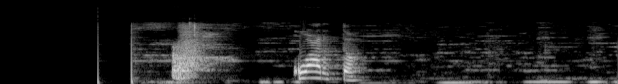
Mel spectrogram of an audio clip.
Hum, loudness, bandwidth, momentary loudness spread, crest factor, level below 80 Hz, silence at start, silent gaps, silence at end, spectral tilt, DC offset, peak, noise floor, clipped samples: none; -16 LUFS; 9 kHz; 26 LU; 18 dB; -42 dBFS; 0.95 s; 1.25-1.29 s; 0 s; -5 dB/octave; under 0.1%; -2 dBFS; -46 dBFS; under 0.1%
